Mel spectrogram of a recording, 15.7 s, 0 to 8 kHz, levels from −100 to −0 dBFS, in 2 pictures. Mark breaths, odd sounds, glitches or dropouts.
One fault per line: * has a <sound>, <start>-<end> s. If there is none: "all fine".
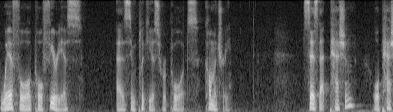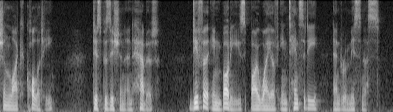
all fine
